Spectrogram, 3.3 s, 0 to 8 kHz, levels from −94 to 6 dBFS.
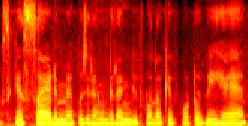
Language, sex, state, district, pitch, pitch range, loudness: Hindi, female, Uttar Pradesh, Saharanpur, 220 Hz, 215-230 Hz, -16 LUFS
